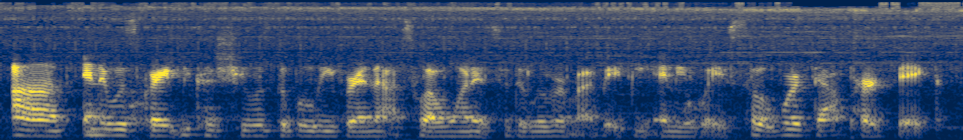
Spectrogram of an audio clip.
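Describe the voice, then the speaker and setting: A woman's voice: low-pitched, level tone, very fast, slight background noise, rough recording. A young woman casually recounting a personal story to her viewers, chatty, with frequent fillers and addressing them as "y'all". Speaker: vlogger sharing her birth story.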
